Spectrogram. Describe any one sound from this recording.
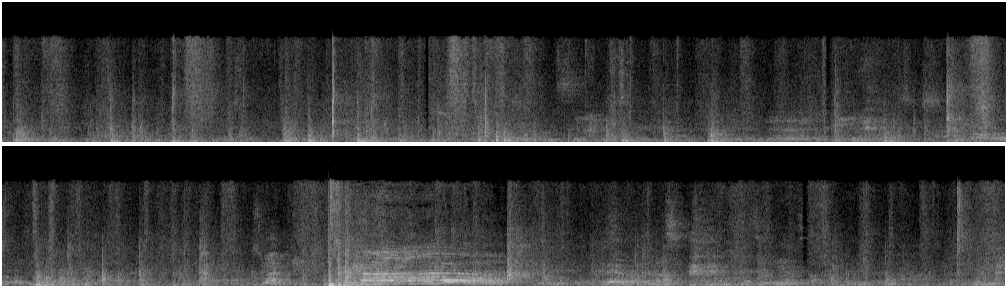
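Feet shuffle and thump on a padded mat.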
